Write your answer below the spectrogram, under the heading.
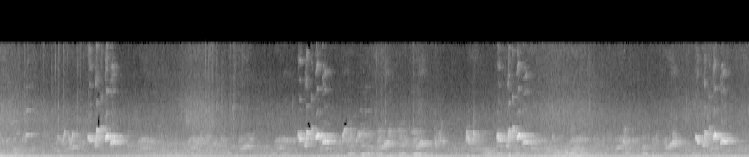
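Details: Red-whiskered bulbul, a wild-caught bird from central Vietnam, sings short bright chirping phrases that rise and fall, delivered in bursts every few seconds over about fifteen seconds, with a low steady hum and some voices beneath.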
